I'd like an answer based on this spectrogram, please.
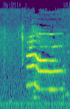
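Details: A domestic cat gives a single drawn-out meow, rising briefly then falling and holding steady for about a second, over a low background hum.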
